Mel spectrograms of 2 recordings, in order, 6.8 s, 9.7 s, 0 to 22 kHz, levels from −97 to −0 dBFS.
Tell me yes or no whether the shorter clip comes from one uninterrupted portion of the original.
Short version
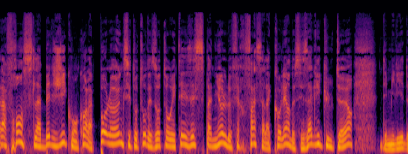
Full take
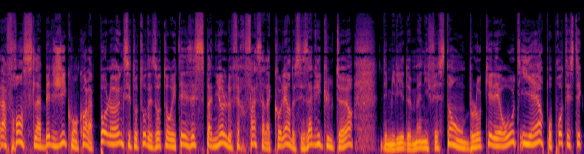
yes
